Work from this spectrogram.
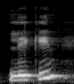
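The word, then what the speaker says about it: low: को आव प्रोनाउंस करेंगे, लेकिन ये वर्ड के लास्ट में अगर OW आए तो वहाँ पे हम O प्रोनाउंस करेंगे।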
